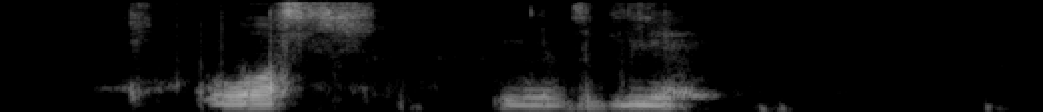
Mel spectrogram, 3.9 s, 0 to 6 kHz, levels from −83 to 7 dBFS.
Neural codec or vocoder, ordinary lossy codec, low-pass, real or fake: codec, 16 kHz in and 24 kHz out, 1.1 kbps, FireRedTTS-2 codec; Opus, 32 kbps; 5.4 kHz; fake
